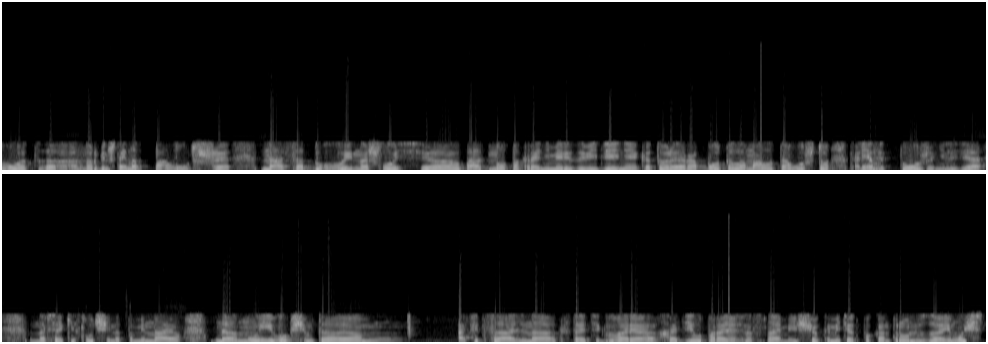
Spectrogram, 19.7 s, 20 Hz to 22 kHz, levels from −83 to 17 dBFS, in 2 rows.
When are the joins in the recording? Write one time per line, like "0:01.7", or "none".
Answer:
0:08.5
0:10.1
